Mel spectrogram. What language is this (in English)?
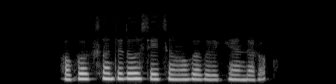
Japanese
